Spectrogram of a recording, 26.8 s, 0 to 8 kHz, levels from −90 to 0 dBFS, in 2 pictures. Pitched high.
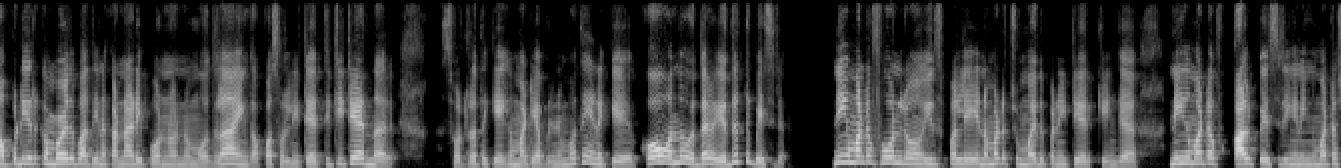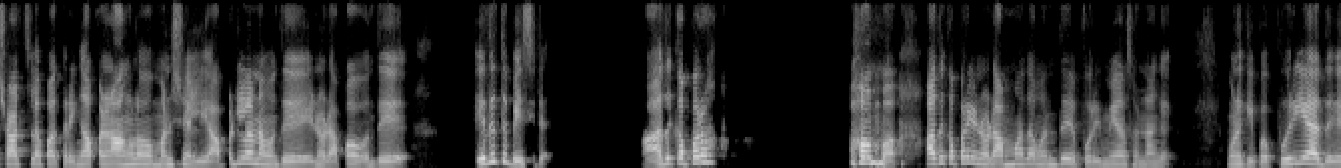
Yes: high, 225 Hz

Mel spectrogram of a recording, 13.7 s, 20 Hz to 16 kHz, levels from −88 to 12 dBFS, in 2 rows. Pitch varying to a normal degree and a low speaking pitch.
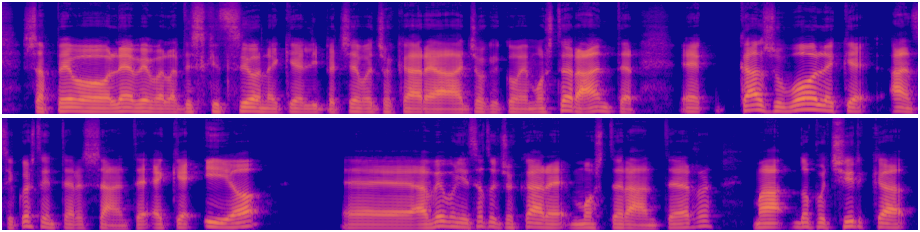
Yes: average, 3.5 semitones; low, 120 Hz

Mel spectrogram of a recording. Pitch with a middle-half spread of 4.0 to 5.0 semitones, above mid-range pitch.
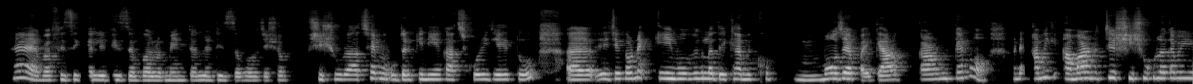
Yes: average, 4.6 semitones; high, 230 Hz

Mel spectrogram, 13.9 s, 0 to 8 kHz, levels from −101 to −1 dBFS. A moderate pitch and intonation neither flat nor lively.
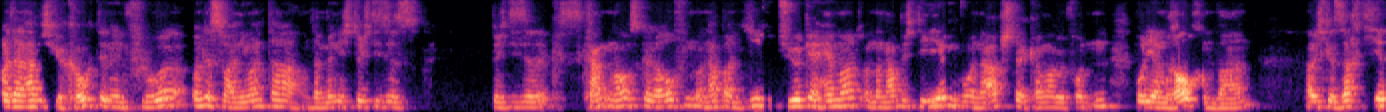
Yes: medium, 155 Hz; average, 3.3 semitones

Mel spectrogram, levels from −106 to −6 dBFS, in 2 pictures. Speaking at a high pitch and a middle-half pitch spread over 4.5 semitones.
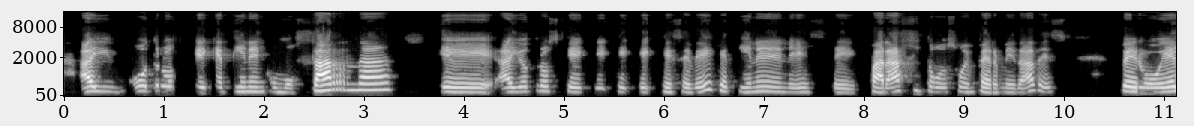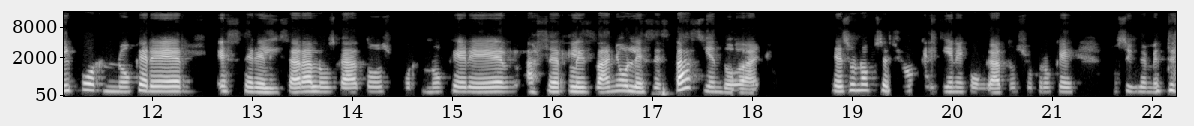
No: high, 205 Hz; average, 2.7 semitones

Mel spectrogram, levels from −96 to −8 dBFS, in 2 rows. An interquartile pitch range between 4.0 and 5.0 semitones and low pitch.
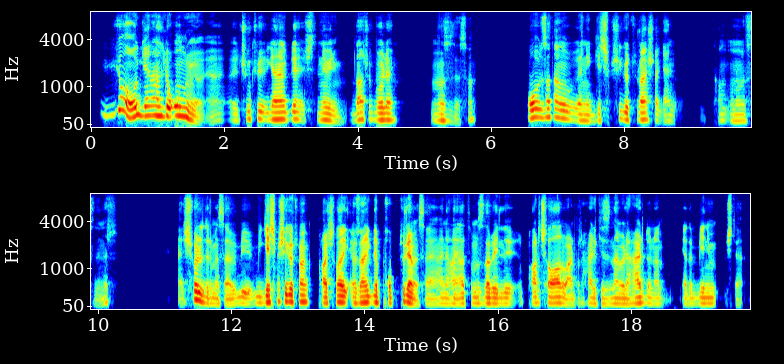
Yes: average, 4.7 semitones; low, 115 Hz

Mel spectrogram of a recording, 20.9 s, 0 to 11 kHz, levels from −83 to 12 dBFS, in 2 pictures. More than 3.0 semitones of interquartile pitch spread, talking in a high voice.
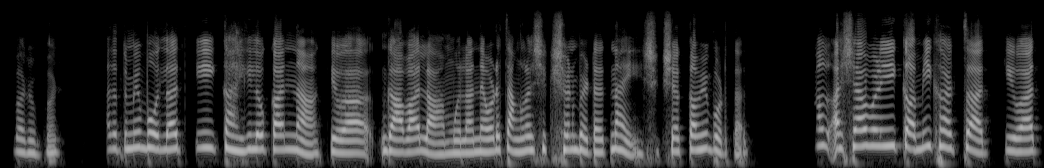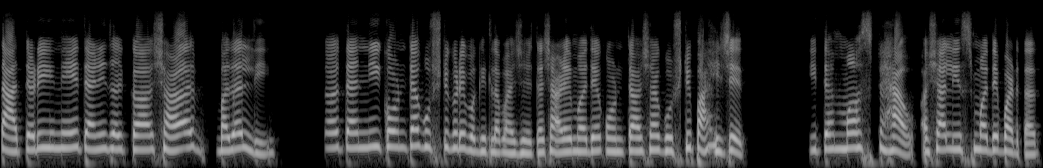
Yes: average, 3.7 semitones; very high, 255 Hz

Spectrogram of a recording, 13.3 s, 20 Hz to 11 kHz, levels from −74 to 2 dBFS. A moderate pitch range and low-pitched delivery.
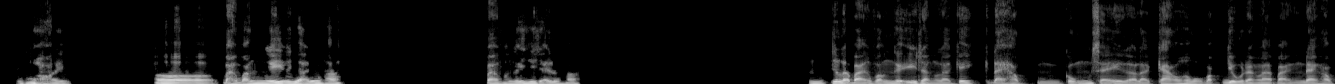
No: wide, 5.8 semitones; low, 115 Hz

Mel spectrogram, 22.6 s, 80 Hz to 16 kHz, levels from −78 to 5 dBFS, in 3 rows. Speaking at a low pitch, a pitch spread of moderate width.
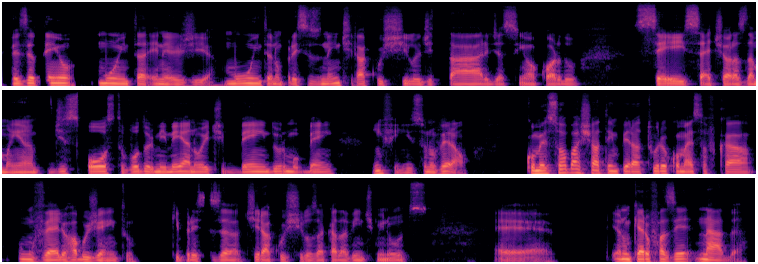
No: very low, 95 Hz; narrow, 2.2 semitones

